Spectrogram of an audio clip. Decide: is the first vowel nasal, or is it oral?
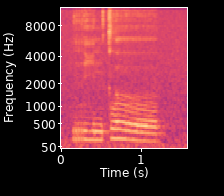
oral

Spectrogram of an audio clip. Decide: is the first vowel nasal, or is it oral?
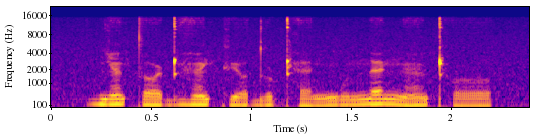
nasal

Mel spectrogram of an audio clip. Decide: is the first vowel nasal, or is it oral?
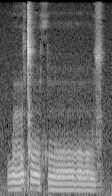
nasal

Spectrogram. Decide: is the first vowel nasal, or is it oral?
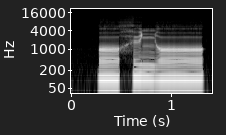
oral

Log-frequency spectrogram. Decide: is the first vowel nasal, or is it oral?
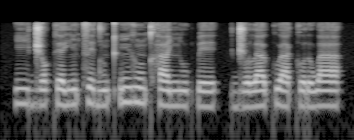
oral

